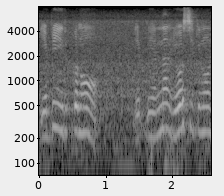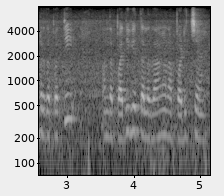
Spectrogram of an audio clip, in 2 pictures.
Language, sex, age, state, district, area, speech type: Tamil, female, 45-60, Tamil Nadu, Dharmapuri, rural, spontaneous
